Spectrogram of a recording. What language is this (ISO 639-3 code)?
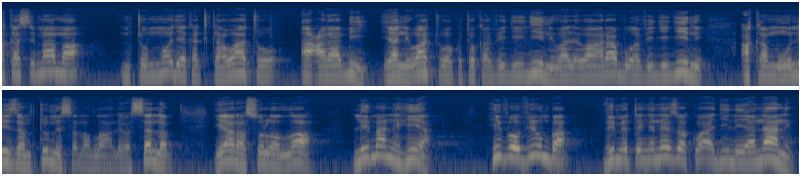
swa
